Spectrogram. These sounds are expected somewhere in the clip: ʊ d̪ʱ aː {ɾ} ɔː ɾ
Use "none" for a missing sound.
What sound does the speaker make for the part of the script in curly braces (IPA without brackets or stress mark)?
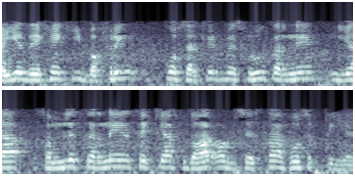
ɾ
